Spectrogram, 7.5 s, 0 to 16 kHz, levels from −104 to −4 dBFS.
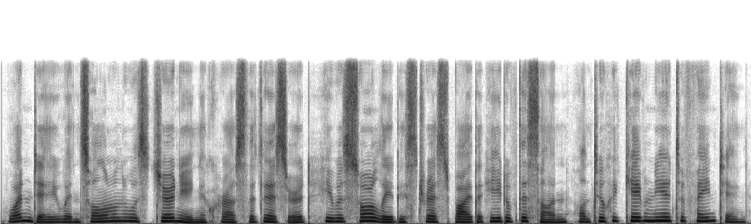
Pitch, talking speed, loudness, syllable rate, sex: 210 Hz, 200 wpm, -15 LUFS, 5.2 syllables/s, female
